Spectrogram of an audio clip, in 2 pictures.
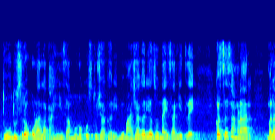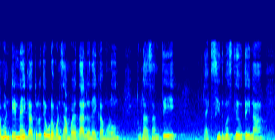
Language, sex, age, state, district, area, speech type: Marathi, female, 45-60, Maharashtra, Ratnagiri, urban, spontaneous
